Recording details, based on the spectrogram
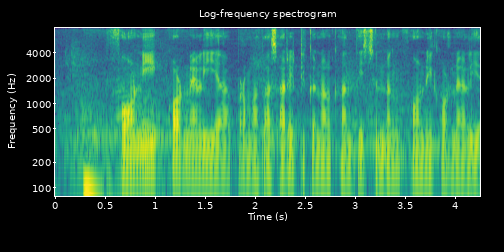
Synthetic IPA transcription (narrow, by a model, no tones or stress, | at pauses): fonikɔrneliapə̰rmat̪asaɾid̪̥i̤kənalkant̪id̥ʒ̥ə̤nəŋfonikɔrnelia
